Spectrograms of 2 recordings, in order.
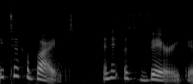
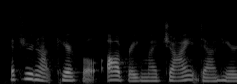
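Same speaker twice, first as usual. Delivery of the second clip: plain reading voice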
